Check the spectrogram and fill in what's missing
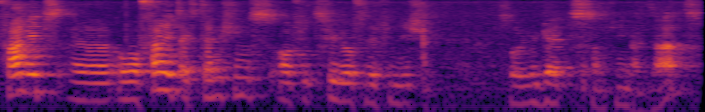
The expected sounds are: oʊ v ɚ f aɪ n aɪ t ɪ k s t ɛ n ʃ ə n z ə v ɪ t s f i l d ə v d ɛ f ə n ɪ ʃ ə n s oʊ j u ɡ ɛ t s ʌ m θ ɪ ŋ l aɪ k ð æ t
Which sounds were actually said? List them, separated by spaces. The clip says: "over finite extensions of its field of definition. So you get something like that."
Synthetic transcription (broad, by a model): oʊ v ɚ f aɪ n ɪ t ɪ k s t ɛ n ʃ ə n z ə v ɪ t s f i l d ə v d ɛ f ə n ɪ ʃ ə n s oʊ j u ɡ ɛ t s ʌ m θ ɪ ŋ l aɪ k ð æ t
